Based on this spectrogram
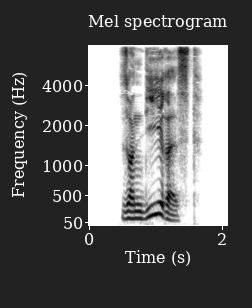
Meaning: second-person singular subjunctive I of sondieren
- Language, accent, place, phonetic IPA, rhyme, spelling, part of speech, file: German, Germany, Berlin, [zɔnˈdiːʁəst], -iːʁəst, sondierest, verb, De-sondierest.ogg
